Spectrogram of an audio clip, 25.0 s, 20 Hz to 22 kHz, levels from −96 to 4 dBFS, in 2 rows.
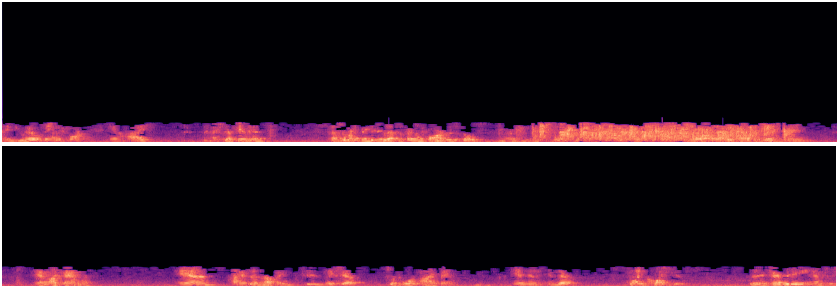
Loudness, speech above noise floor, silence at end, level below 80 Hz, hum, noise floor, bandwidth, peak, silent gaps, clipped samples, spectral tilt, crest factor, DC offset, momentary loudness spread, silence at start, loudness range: -17 LUFS; 20 dB; 0 s; -44 dBFS; none; -38 dBFS; 3.2 kHz; 0 dBFS; none; under 0.1%; -9.5 dB/octave; 18 dB; under 0.1%; 21 LU; 0 s; 8 LU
